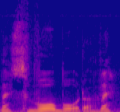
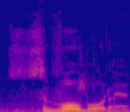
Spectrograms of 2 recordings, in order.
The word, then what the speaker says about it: свобода: Svoboda. So Svoboda. Oh, that's it then. The V goes into the O. Svoboda. Yes. There we go. Svoboda. Easy. Svoboda. Just like it's spelled. It's spelled SV.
